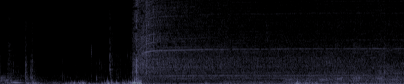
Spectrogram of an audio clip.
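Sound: power drill whirring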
